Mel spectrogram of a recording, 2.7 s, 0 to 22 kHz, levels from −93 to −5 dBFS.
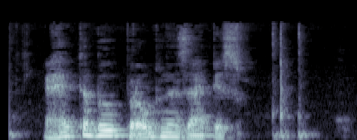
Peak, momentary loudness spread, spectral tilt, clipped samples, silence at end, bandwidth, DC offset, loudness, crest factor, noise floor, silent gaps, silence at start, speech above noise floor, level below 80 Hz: -8 dBFS; 21 LU; -8 dB/octave; under 0.1%; 0.35 s; 11.5 kHz; under 0.1%; -22 LUFS; 16 dB; -45 dBFS; none; 0.05 s; 24 dB; -40 dBFS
